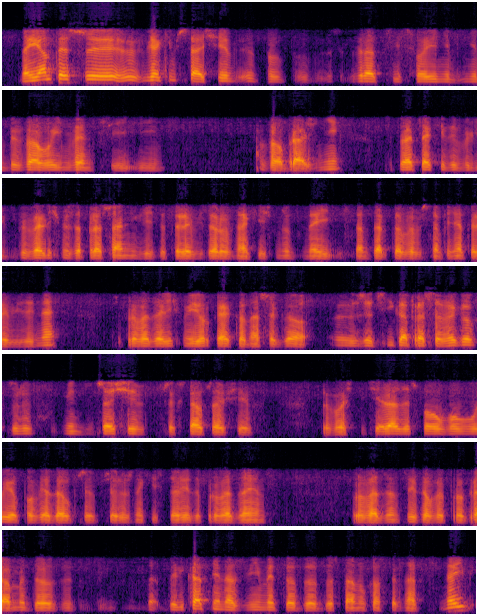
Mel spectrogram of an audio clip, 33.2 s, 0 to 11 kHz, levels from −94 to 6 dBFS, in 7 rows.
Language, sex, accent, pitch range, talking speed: Polish, male, native, 85-110 Hz, 120 wpm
